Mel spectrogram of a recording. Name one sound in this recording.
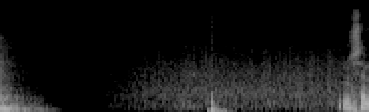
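Footsteps thud softly on a carpeted floor.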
